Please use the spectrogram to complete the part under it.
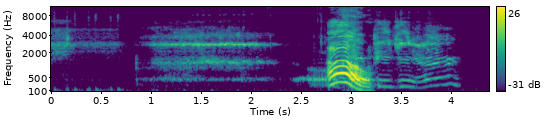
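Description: Electronic game sound effects chime and whoosh.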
